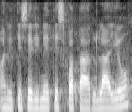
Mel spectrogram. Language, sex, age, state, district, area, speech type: Nepali, female, 60+, West Bengal, Kalimpong, rural, spontaneous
